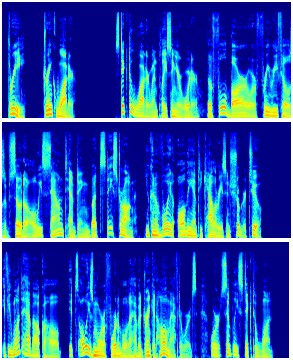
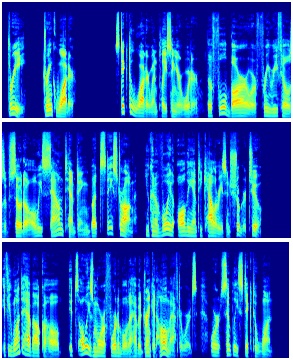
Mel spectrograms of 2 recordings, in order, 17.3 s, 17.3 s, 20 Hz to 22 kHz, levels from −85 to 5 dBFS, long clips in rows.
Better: first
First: none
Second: thin; very; fading below 600 Hz

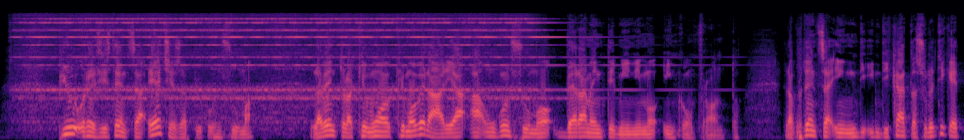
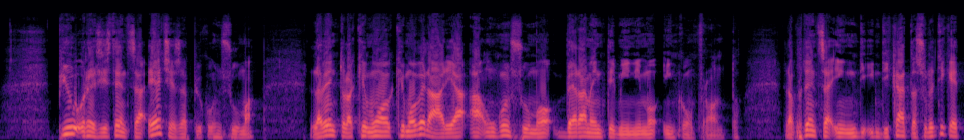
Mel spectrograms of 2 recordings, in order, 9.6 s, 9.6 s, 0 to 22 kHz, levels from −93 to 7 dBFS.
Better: second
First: phone ringing; noticeable; until 6 s; peak level with the speech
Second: none

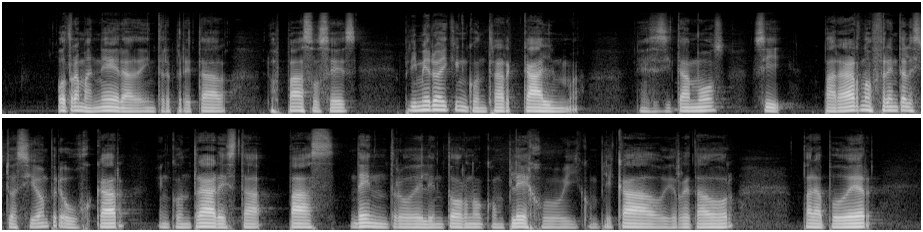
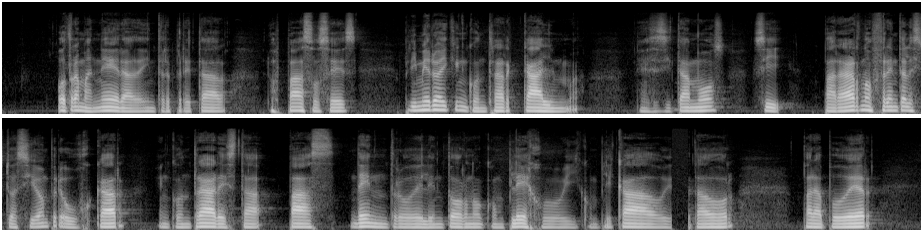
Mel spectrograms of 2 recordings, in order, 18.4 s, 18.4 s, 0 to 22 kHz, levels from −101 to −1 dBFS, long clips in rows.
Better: first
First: none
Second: audio cutting out; at 16 s

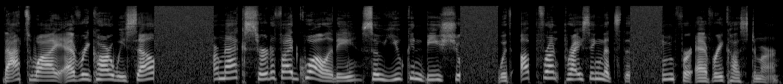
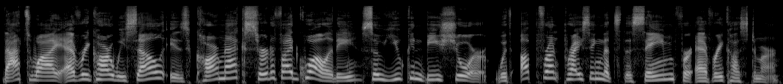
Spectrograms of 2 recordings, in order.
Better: second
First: audio cutting out; filled with static; at 1.5 s for 0.5 s, at 4.5 s and at 6.5 s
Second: none

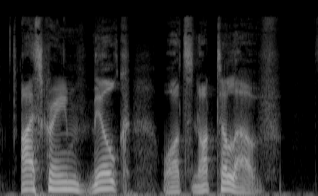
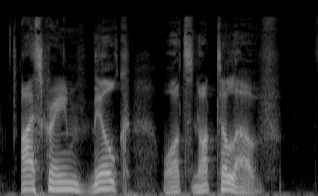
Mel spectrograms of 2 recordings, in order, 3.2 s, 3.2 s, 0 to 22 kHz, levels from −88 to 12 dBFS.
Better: neither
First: none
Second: none

